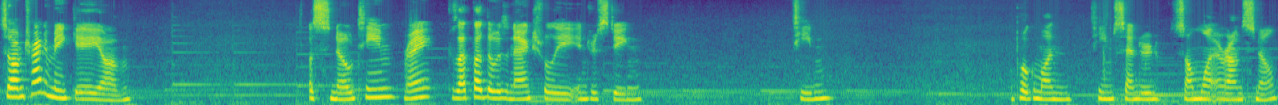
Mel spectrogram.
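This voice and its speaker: Speech at a fairly slow pace with ordinary pitch variation and long, frequent pauses plays over music in the background. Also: woman, medium pitch for a woman. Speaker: vtuber streamer. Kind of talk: casual chat. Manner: animated.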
